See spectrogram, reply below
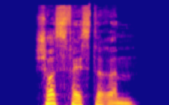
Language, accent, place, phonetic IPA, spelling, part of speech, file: German, Germany, Berlin, [ˈʃɔsˌfɛstəʁəm], schossfesterem, adjective, De-schossfesterem.ogg
- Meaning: strong dative masculine/neuter singular comparative degree of schossfest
